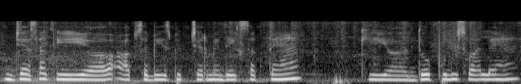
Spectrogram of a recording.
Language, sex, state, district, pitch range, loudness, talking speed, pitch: Hindi, female, Bihar, Kaimur, 220-235 Hz, -15 LUFS, 185 wpm, 225 Hz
